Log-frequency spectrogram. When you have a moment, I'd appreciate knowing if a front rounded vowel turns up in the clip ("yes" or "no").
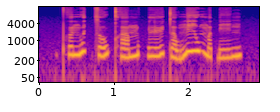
yes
